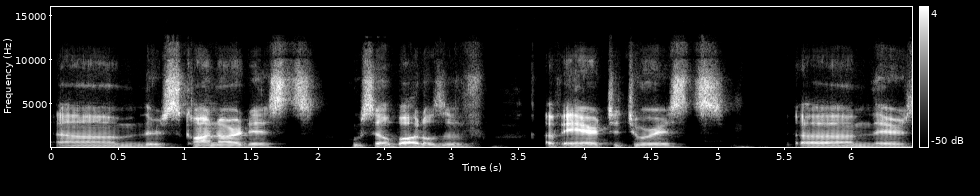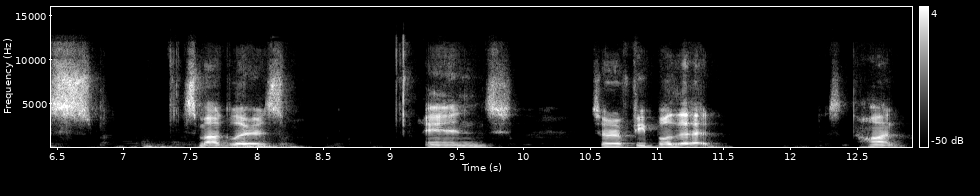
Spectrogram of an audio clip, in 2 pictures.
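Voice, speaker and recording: A man in his twenties from Israel, a native Hebrew speaker, talking about his book on a video call with many pauses and fillers. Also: fairly low pitch, clean tone. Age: 20s. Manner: hesitant, many fillers and restarts. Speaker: guest author.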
